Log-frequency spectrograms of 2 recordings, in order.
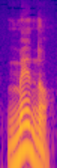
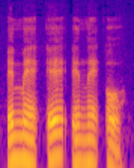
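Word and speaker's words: μένω: Esa palabra en el griego es meno, M-E-N-O, con acento en la E, meno.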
